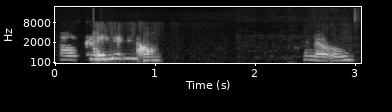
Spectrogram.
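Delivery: ordinary talk, nothing marked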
